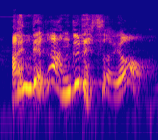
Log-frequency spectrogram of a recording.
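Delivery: mock-indignant denial; retold angry denial. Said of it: "이랬어요".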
